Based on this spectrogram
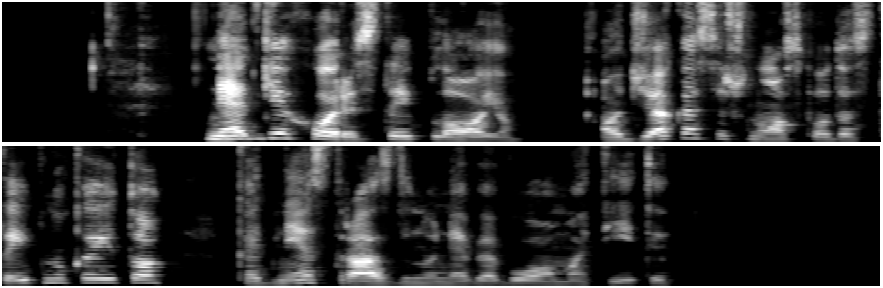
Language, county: Lithuanian, Telšiai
